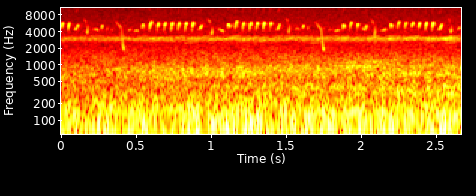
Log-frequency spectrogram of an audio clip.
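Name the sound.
bird chirping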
